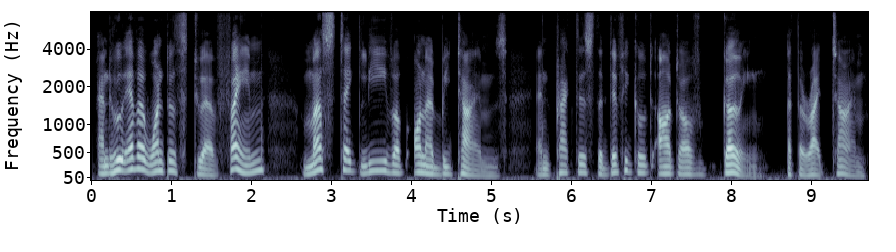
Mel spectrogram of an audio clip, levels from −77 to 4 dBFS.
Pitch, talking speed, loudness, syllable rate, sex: 125 Hz, 135 wpm, -19 LUFS, 4.0 syllables/s, male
